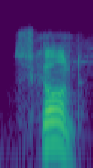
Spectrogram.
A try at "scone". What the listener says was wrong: No, the O has to be emphasized as an O because of the E that follows at the end.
